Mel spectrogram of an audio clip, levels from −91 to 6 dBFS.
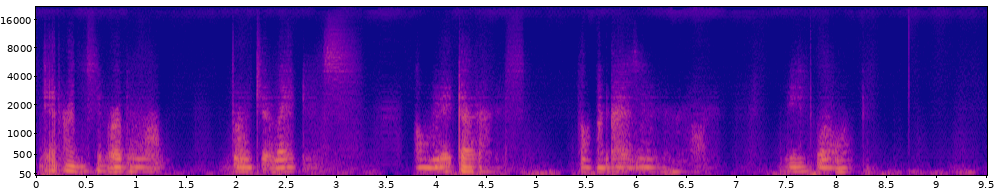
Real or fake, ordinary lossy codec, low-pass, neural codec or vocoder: fake; none; none; codec, 44.1 kHz, 0.9 kbps, DAC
